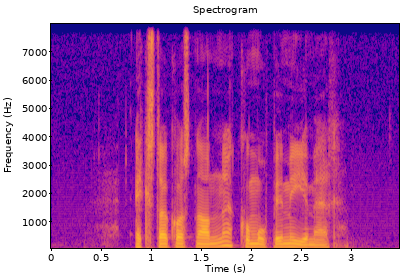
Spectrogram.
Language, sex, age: Norwegian, male, 43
